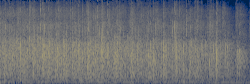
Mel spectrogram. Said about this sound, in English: We had quite a few in the early service. Got a hand over there. All right. That's awesome. Thank you for your service. Could you lift up a round of applause? Amen.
